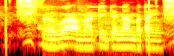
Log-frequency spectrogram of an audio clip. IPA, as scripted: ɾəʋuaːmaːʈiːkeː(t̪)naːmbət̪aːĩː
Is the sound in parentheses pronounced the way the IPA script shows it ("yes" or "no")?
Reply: no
